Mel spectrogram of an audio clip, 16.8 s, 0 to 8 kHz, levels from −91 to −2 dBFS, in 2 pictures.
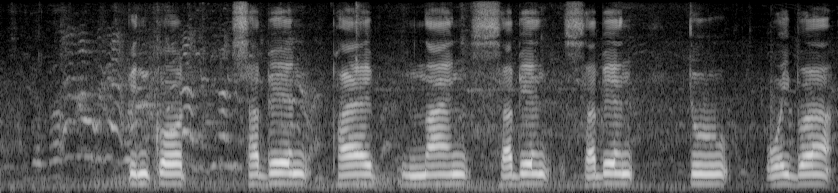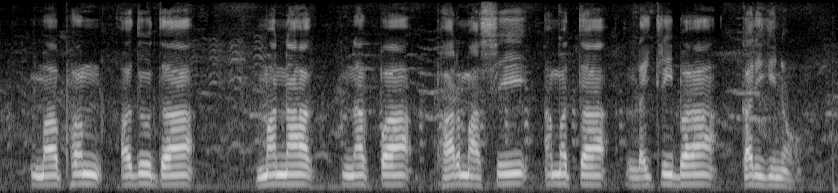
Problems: background sounds at intervals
